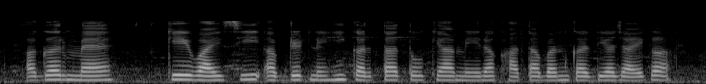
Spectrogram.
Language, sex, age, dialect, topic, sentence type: Hindi, male, 25-30, Marwari Dhudhari, banking, question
